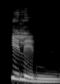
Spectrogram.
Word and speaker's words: kiln: When I was in ceramics class, I had a Irish teacher, and she used to pronounce kiln as gillin.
